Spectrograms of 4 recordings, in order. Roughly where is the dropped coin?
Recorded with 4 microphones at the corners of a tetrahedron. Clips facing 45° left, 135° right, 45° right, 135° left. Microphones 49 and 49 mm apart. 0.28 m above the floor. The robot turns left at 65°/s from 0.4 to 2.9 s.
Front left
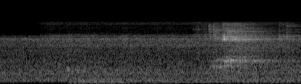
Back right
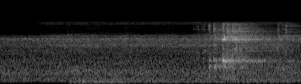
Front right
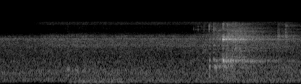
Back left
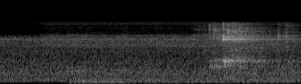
Ahead.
